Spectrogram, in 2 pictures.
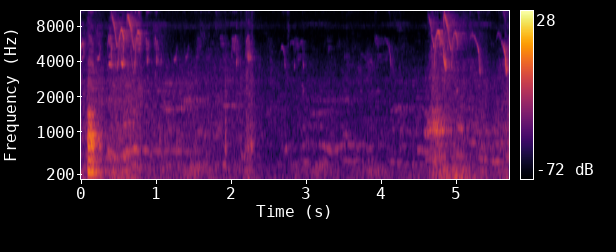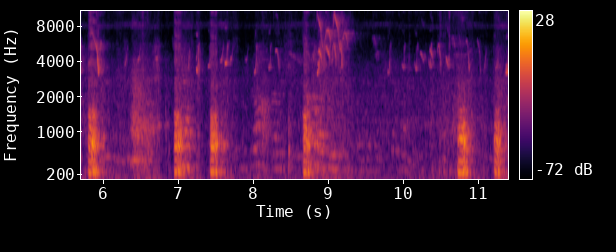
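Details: Mother hen taking her chicks back to the nest to roost; bursts of low clucking and rustling come in clusters, overlaid by steady high peeping from the chicks throughout.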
